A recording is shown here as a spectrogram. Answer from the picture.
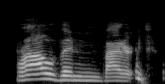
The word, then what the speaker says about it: Frauenverein: Frauenverein. I tried to do the rolling of the R's, and I just, got partway through that first syllable and was like, nope, this isn't working.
